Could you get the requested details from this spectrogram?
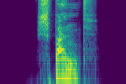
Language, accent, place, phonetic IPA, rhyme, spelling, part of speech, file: German, Germany, Berlin, [ʃpant], -ant, spannt, verb, De-spannt.ogg
- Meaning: second-person plural preterite of spinnen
